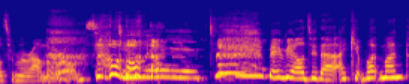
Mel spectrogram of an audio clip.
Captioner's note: laughs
